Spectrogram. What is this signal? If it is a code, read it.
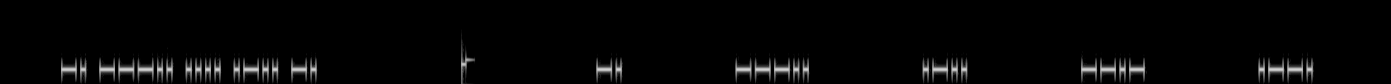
Morse code, heard as a keyed tone, about 25 wpm, spaced as for 11 wpm, 700 Hz. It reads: N8HLN N8LQP
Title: USA Call Signs - 5 Characters - 8x Character Spacing - 25wpm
